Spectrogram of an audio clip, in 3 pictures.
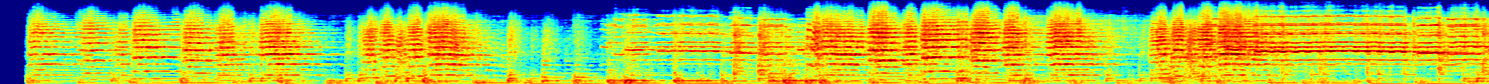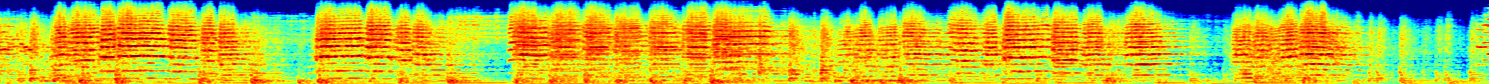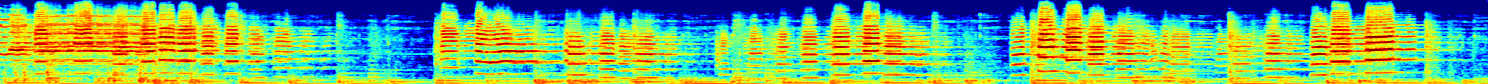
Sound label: Title Music; Vakil Baboo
